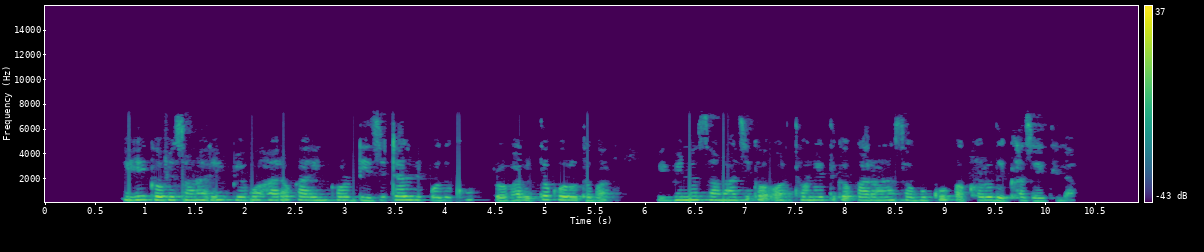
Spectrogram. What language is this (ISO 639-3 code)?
ori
